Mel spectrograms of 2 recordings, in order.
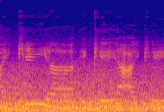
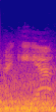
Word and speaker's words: IKEA: Anyways, we're on our way to have breakfast sa Ikea. I really don't know how to pronounce it. Ikea. Oh, yun daw. Ano? Ikea. Oh, Ikea daw. Sabi niya.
